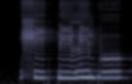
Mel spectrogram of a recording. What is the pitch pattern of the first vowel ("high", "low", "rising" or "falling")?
low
